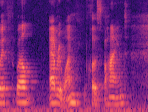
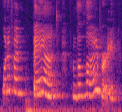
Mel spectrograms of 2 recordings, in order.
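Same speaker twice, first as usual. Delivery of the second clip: high, wailing worry; a hint of a sob; sobbing; 13 semitones higher than usual. A narrator's reading. Stella sobbing at the mother, mild wail. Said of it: "sobbed Stella".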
